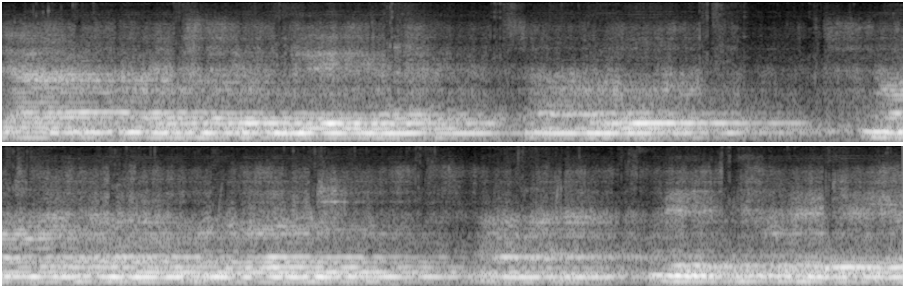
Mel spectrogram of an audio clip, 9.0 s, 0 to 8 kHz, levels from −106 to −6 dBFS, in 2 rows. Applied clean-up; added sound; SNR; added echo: neural separator model SepFormer DNS4.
